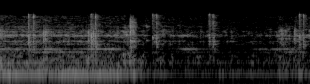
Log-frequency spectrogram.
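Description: Faint clicks at a computer, about six sharp clicks spread over a few seconds, as a screen share is being started. Under them is a steady low electrical hum with a faint whine from a just-opened microphone.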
